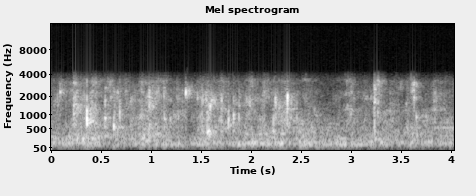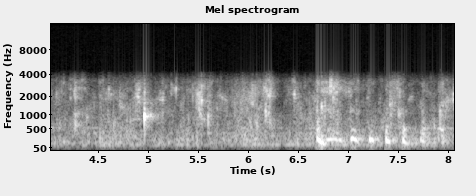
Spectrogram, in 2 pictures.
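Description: Horse eating, smacking his lips and chewing in a run of irregular wet clicks. A brief low sound comes about seven seconds in.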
